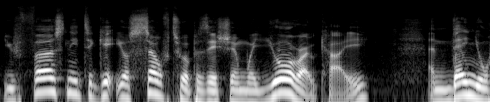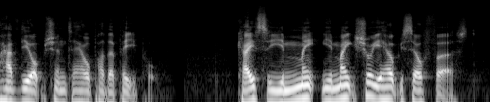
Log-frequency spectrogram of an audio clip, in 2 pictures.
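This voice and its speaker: With a fairly low, darkish and soothing voice, this British streamer speaks animatedly at normal speed. He picks out chat users by name and responds, driving home his message about helping others through earnest repetition. The sound is studio-clean, free of room noise.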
